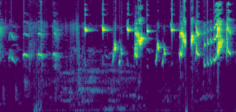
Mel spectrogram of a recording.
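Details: Long-tailed shrike singing a varied lure song with mimicked notes: soft warbled whistles build into a dense, chattering jumble of squeaky, buzzy high notes, over a low background rumble.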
